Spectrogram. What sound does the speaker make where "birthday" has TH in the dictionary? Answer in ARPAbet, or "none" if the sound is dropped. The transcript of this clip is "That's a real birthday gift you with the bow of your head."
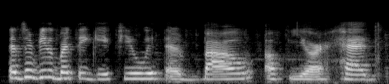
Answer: T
